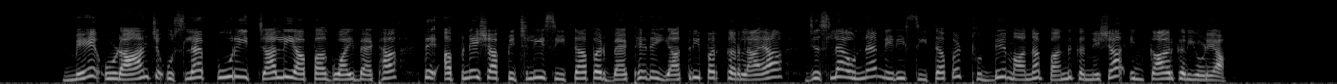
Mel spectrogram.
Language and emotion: Dogri, angry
